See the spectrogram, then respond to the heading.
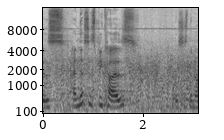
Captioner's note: garbled static and noises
